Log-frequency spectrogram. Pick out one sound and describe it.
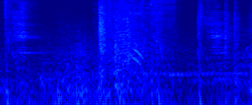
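A motorbike crashes and bursts into flames.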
